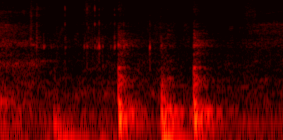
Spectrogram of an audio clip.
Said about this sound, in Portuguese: fecha essa torneira para mim. Mas bota alguma coisa embaixo que, ele, que a água cai numa plataforma que não faz. Pá, pá, pá, pá, que tá rolando. Você tá ouvindo?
